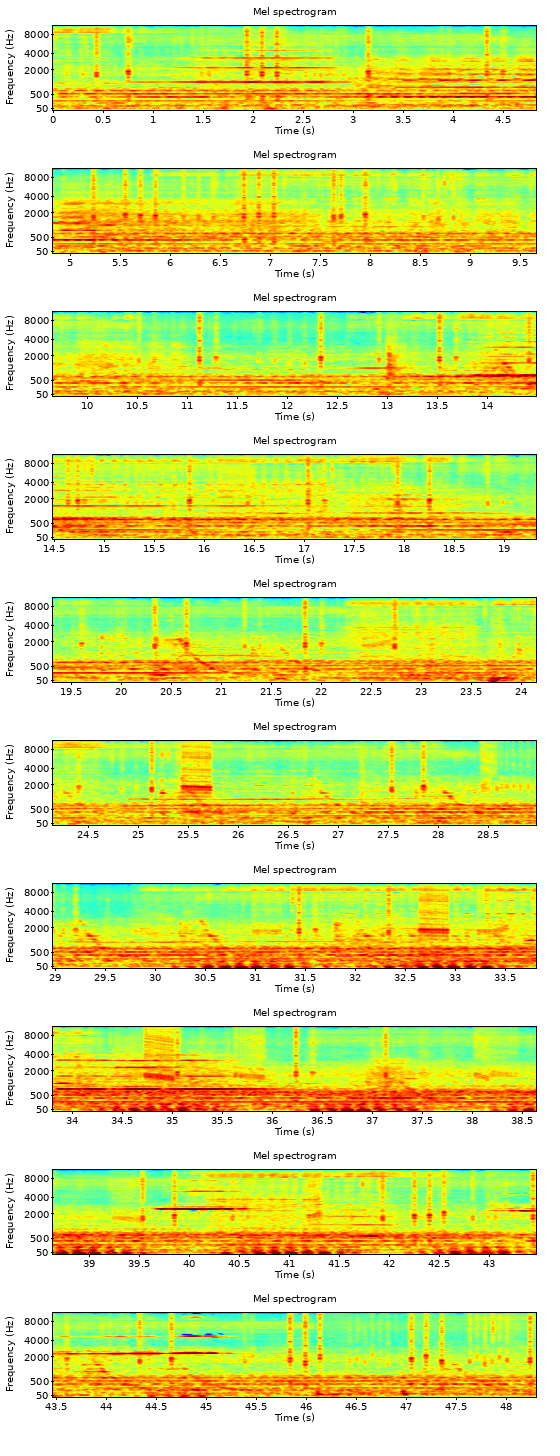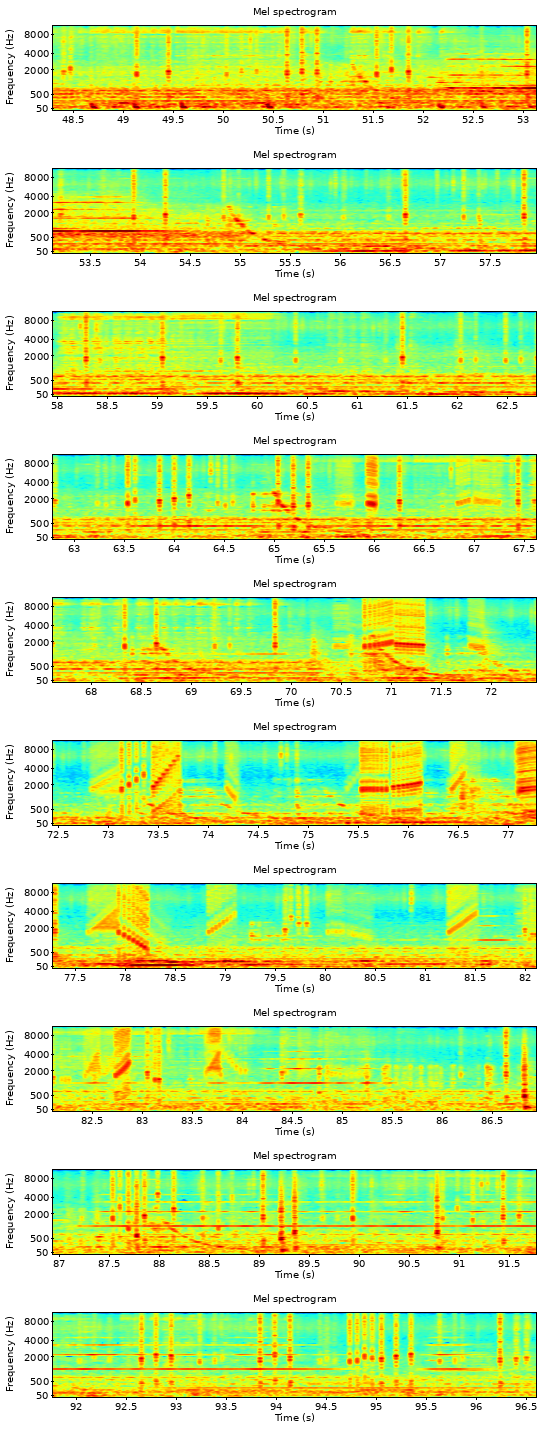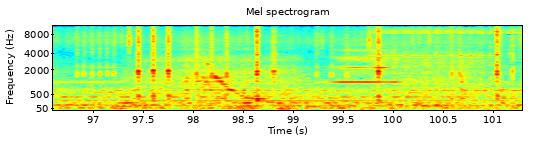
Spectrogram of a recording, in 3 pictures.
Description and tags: city buzz noise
